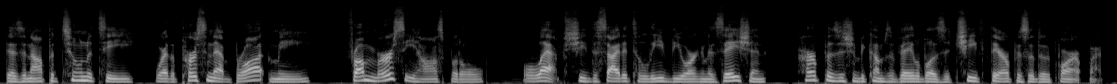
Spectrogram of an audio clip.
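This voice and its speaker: A man's voice: medium pitch, normal speed, dry recording, studio quality. A middle-aged man from the Bahamas, a healthcare executive, answering interview questions with earnest, reflective storytelling. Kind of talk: interview conversation.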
